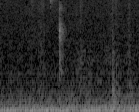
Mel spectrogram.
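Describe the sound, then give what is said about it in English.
Faint, sparse ticks from an alarm clock, a few soft clicks spaced under a second apart over a steady low background hum, with no one talking. “Is this your alarm clock?”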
